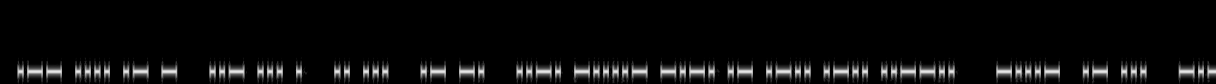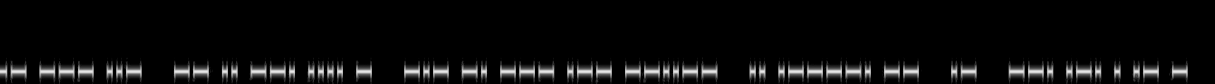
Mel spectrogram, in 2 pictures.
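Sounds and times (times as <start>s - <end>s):
morse code beeps: 0.2s - 24.3s.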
